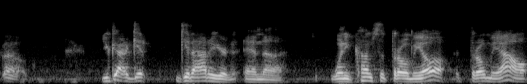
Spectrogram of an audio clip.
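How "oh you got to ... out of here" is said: irritated, annoyed, kind of mad tone. Retelling how a stage manager ordered him off the stage: imitating someone kind of mad. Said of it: "kind of mad".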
